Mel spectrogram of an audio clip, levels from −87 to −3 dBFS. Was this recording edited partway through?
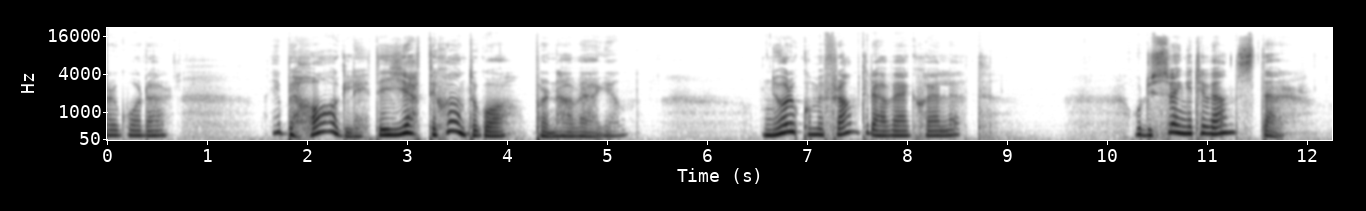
yes; 1 cut; at 6.4 s

